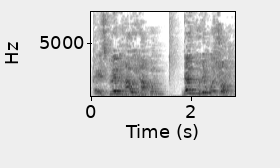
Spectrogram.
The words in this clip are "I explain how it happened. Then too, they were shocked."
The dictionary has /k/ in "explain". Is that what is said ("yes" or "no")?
no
